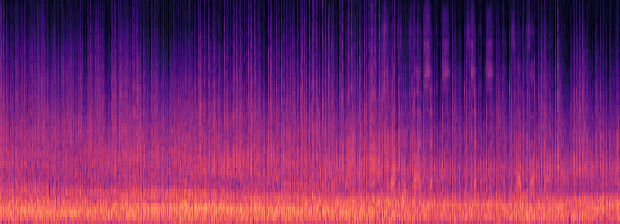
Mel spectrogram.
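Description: A rocket engine roars and crackles steadily in the distance.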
